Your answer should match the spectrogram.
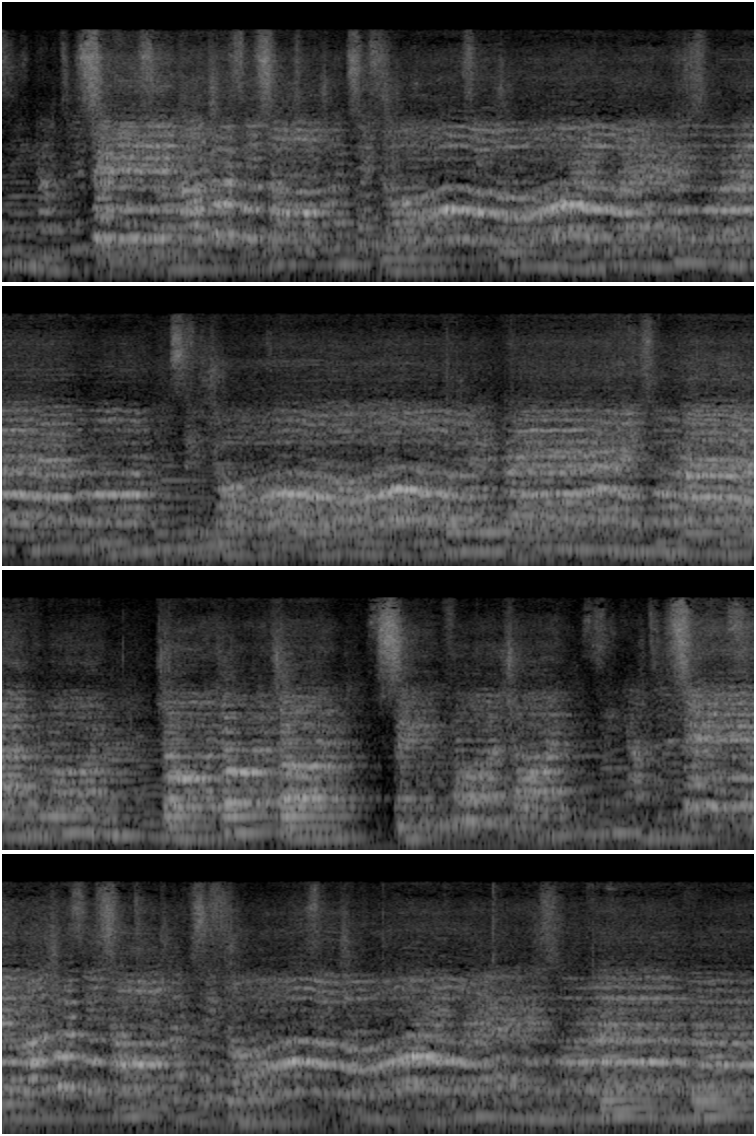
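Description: A school choir of teenage boys and girls singing together under a conductor, in sustained phrases with brief pauses between them.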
